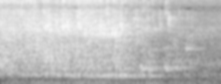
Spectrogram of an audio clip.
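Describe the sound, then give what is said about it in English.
Water runs steadily from a tap into Bennett the pet's water bowl, a continuous hiss with a slight rising tone as it fills, then tapers off slightly near the end. “Filling up Bennett's water bowl.”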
